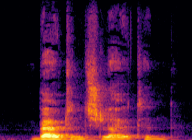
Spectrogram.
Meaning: 1. to shut out, to lock out 2. to exclude, to shun
- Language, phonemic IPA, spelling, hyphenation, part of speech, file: Dutch, /ˈbœy̯tə(n)ˌslœy̯tə(n)/, buitensluiten, bui‧ten‧slui‧ten, verb, Nl-buitensluiten.ogg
